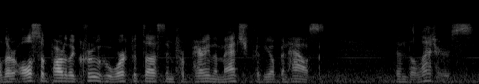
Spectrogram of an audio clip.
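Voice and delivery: normal talking voice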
